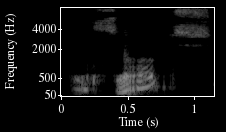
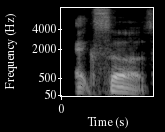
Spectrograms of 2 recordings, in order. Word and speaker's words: excerpt: Consider this excerpt experts exert how you say that word. expert excerpt. I had to say it right the first time.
